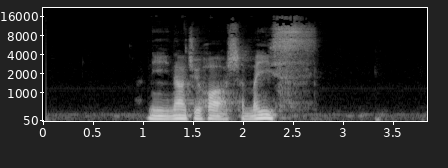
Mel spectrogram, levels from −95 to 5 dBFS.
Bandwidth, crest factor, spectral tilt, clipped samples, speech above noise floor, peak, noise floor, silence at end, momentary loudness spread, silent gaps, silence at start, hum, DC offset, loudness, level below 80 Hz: 15.5 kHz; 20 dB; -6.5 dB/octave; under 0.1%; 41 dB; -4 dBFS; -60 dBFS; 0.5 s; 12 LU; none; 1.05 s; none; under 0.1%; -21 LUFS; -54 dBFS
